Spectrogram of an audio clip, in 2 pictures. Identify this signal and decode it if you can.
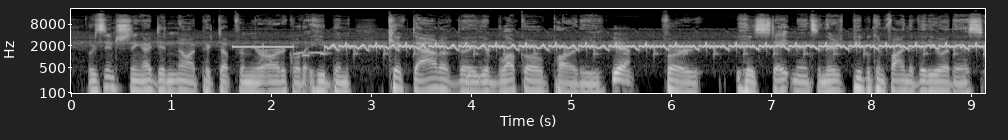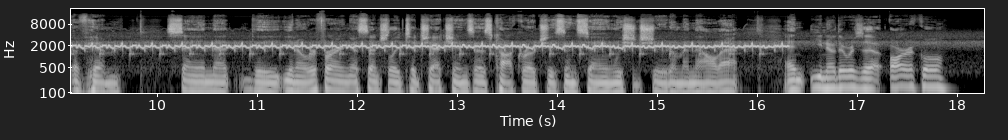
SSTV (slow-scan television), Robot 72, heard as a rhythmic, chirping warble, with room echo and speech in English.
